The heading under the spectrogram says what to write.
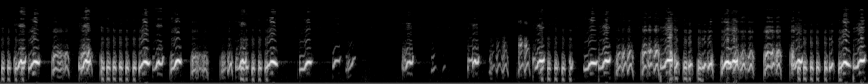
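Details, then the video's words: A White-breasted Waterhen, a recording used as a trapping lure call, gives rapid croaking notes in quick bursts of about one and a half per second, with brief pauses between bouts. "Tiếng Quốc Bẫy"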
